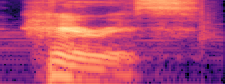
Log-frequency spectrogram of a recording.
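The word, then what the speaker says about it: Harracz: look up mine and my last name is spelled just like it sounds h a r r-a-c-z harris i love that um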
